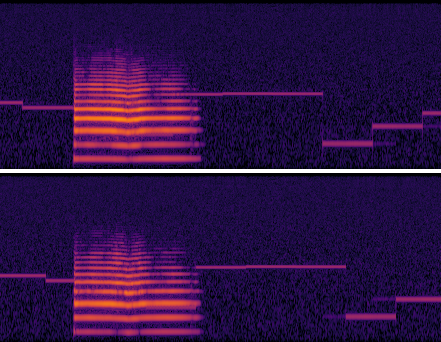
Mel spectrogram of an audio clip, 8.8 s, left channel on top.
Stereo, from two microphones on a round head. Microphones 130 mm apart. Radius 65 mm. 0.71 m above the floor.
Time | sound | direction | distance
1.5 | a trumpet | 65° left (ahead or behind) | 0.8 m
